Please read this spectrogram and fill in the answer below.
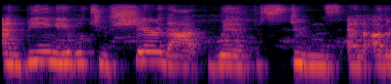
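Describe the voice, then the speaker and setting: With an American accent, a woman speaks at a very slow pace and with fairly even intonation. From United States. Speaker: educator at a peace university. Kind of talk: conference presentation.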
